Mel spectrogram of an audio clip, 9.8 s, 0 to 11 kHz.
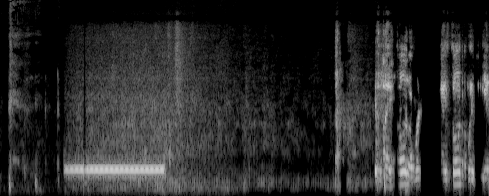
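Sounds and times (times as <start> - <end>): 
telephone dial tone: 1.3 - 3.3
people talking: 7.5 - 9.7.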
